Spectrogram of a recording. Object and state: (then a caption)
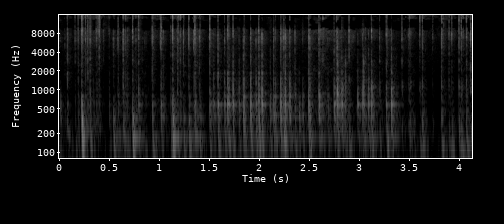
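Paperboard drink carton. Fast fingernail tapping and two-handed gripping on a hollow 1 L white paperboard kefir carton. It makes a quick, irregular run of dull, hollow low taps and soft thumps that die away almost instantly. The sound is muffled, with little bright content.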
